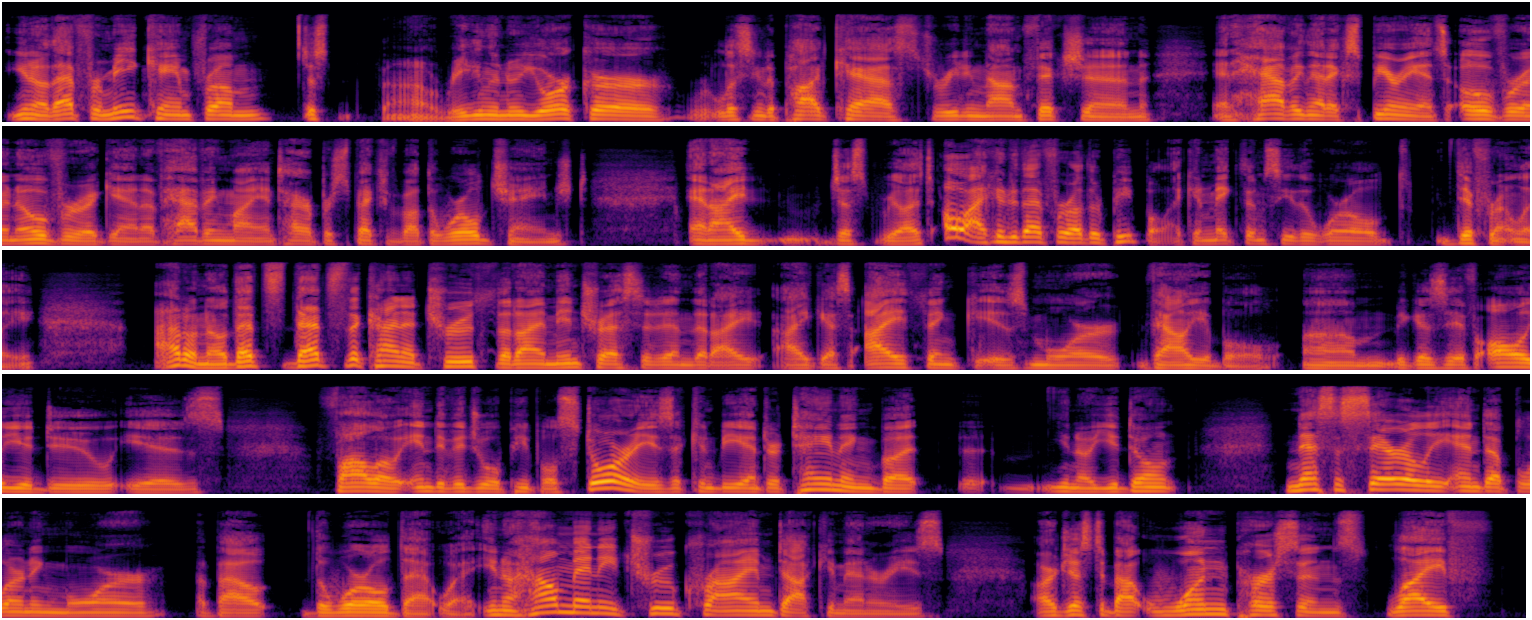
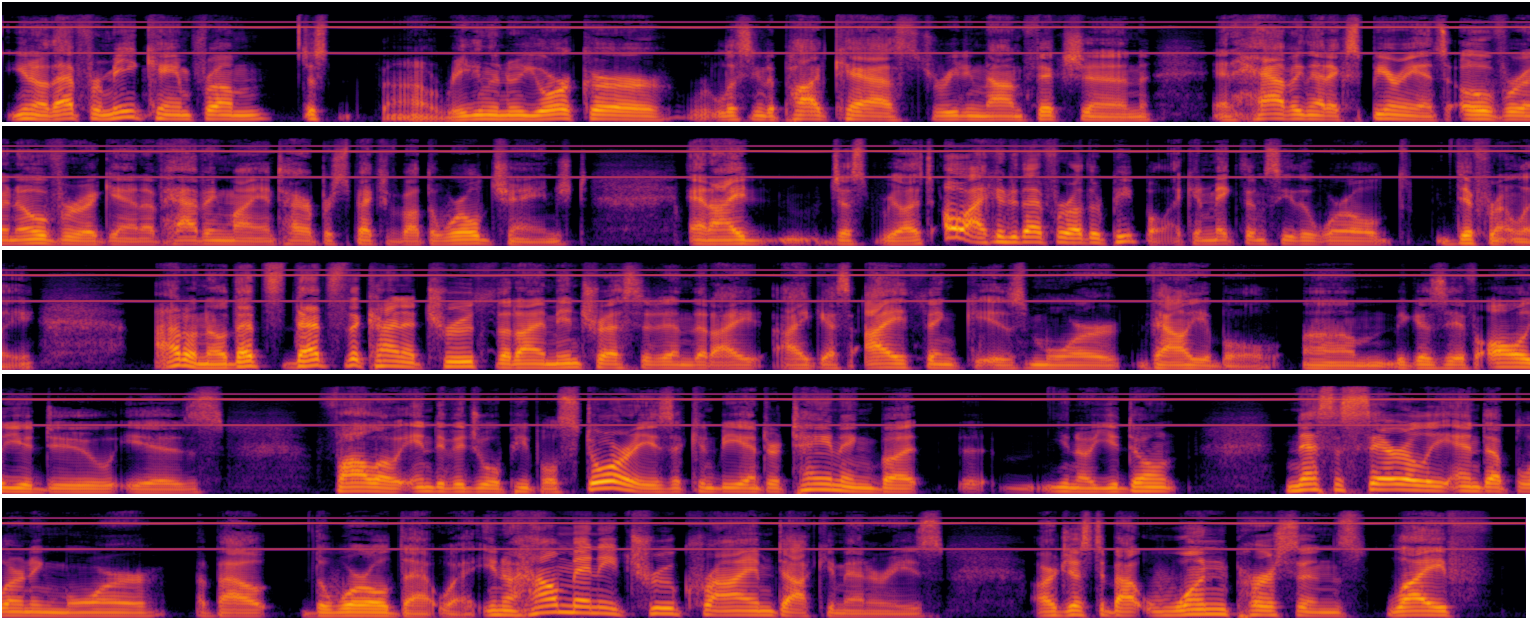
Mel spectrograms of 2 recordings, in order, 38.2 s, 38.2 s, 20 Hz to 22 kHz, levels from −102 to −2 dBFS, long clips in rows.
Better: first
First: none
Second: high-pitched whine; loud; throughout; 9 kHz, 9 dB below the speech

